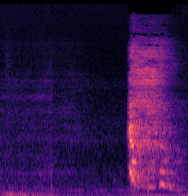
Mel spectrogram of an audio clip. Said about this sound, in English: Coughing my lungs out here.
